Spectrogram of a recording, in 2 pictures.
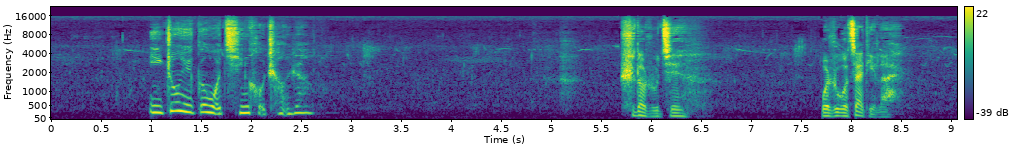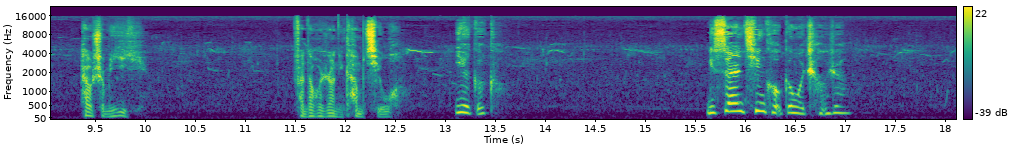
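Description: A young woman speaks tearfully and softly.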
